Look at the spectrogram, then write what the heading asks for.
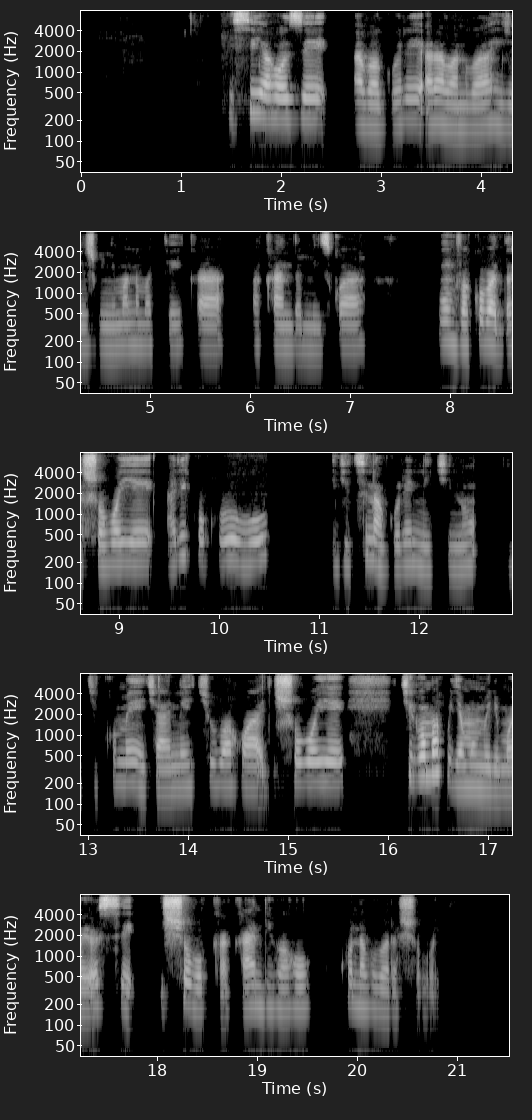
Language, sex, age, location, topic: Kinyarwanda, female, 18-24, Kigali, health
